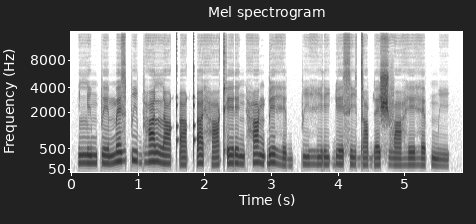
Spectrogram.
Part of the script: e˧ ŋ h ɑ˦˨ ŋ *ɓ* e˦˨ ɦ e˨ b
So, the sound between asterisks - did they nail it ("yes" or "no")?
yes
